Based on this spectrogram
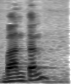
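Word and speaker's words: banten: Now, you pronounce it bantan? – Bantan.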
